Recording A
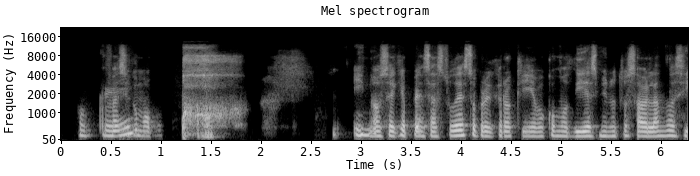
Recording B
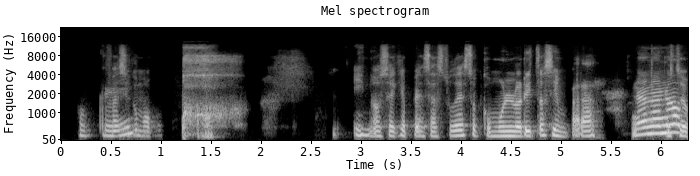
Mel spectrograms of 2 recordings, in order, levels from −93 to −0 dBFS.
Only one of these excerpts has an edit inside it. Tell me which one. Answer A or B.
B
